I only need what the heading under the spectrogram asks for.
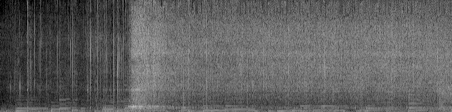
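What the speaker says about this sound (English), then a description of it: "we're ready to put in our whole spices and start frying" A few clinks and soft clatter, then a sudden loud sizzle as whole spices hit hot oil, crackling steadily and close until the end.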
